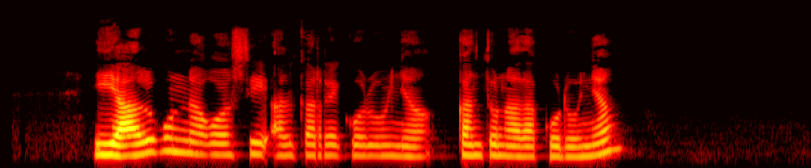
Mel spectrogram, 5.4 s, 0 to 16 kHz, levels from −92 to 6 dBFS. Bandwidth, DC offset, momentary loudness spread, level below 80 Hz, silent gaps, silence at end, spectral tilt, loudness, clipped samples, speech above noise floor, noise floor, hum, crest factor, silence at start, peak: 9.2 kHz; under 0.1%; 17 LU; -80 dBFS; none; 1.25 s; -6.5 dB/octave; -25 LUFS; under 0.1%; 54 dB; -79 dBFS; none; 24 dB; 0.65 s; -2 dBFS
